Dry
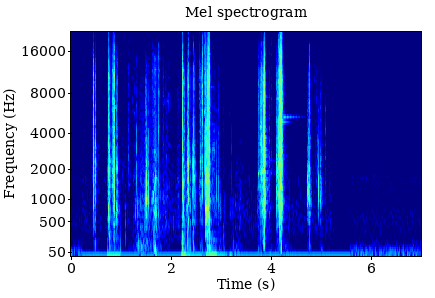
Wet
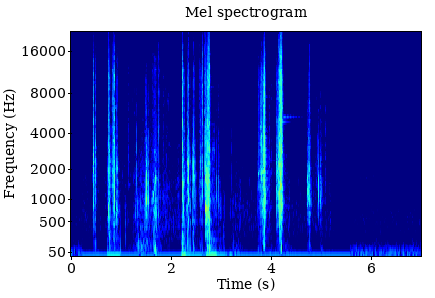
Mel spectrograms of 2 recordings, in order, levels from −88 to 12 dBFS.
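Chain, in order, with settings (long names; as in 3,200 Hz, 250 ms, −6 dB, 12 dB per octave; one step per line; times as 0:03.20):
high-shelf EQ 3,400 Hz −8 dB
level −3 dB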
